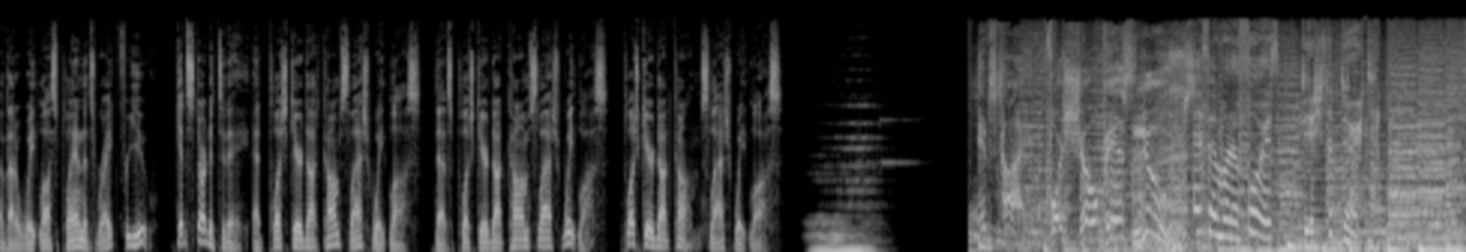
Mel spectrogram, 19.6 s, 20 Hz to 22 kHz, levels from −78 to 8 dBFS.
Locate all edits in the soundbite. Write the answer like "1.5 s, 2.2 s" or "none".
10.6 s, 12.9 s

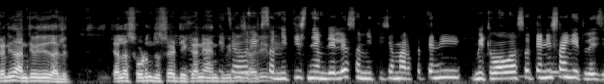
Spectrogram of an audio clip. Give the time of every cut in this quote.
2.5 s

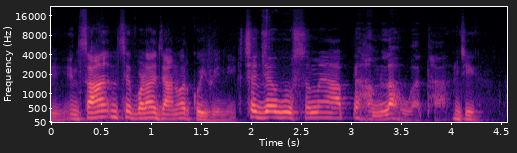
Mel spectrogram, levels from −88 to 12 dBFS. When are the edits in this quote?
1.8 s

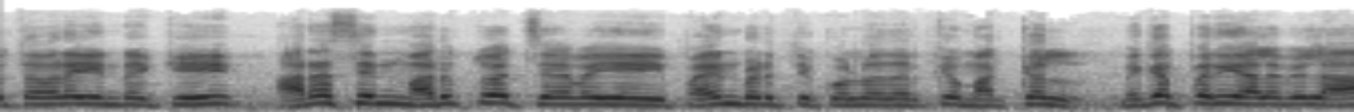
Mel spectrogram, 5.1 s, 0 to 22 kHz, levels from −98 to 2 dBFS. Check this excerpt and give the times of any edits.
0.9 s, 4.1 s

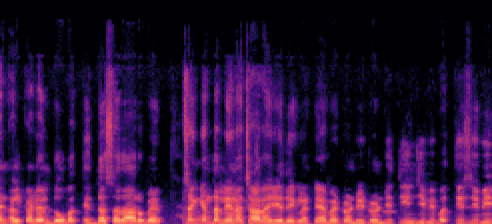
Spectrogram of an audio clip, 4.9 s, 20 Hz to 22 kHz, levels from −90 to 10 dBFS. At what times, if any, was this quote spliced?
1.9 s

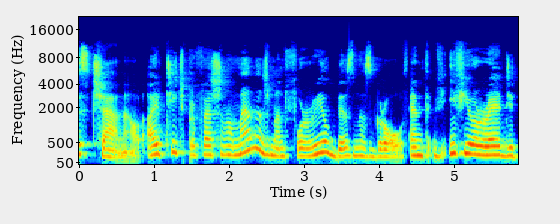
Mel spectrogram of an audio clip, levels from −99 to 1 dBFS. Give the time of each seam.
none

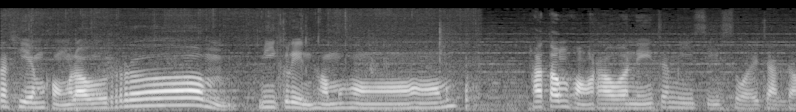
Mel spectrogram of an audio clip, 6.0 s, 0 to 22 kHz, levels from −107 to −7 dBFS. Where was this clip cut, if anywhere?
3.8 s

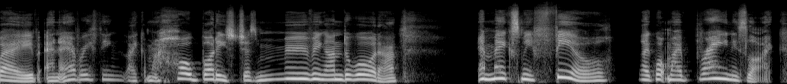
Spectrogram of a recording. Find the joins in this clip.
none

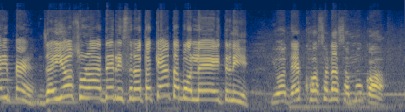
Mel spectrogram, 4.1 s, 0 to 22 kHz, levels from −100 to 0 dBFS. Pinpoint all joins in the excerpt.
2.6 s

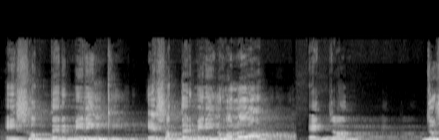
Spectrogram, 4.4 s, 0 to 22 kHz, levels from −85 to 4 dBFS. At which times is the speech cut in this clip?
2.9 s

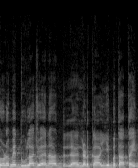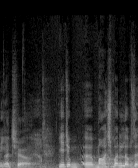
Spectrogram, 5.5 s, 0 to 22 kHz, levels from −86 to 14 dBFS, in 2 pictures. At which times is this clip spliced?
3.5 s

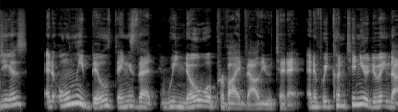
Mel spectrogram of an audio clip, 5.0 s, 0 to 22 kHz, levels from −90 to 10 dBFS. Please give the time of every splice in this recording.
2.0 s, 3.7 s

